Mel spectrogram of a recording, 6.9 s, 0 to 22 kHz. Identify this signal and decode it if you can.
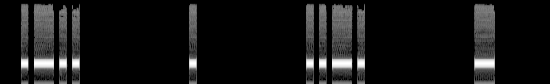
Morse code, heard as a keyed tone, about 15 wpm, spaced as for 5 wpm, 1000 Hz. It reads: LEFT
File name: qotdfiles / 5wpm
